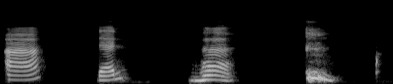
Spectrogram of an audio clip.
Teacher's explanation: huruf yang keluar ya dari aqsal halqi ini ada 2 huruf ya. Huruf pertama adalah hamzah dan huruf yang kedua itu adalah huruf ha ya.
